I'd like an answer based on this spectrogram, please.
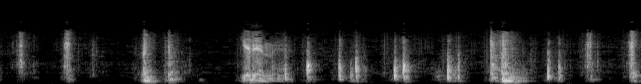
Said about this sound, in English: Open the other door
